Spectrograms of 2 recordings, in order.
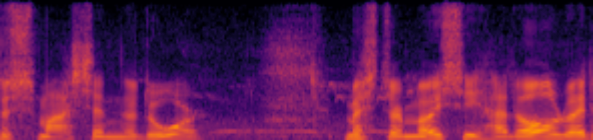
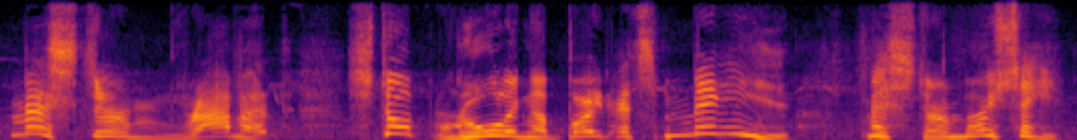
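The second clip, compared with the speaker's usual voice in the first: mouse's voice; 7 semitones higher, slower than usual. A narrator's reading. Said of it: "a familiar voice said".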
